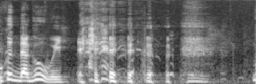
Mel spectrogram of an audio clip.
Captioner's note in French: rires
